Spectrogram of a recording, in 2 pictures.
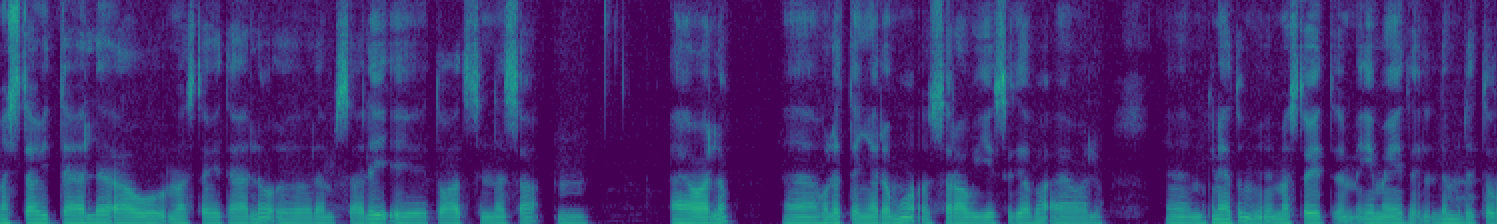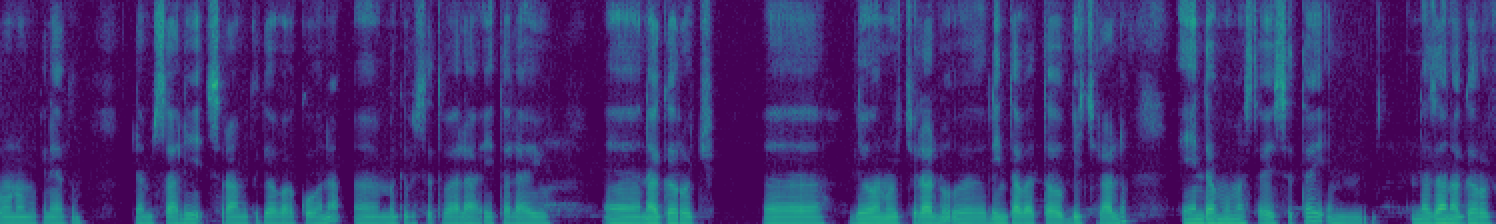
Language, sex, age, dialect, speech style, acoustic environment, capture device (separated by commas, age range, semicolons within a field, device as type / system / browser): Amharic, male, 25-34, Ethiopia - Gojjam, excited, silence, mobile / Linux / Chrome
